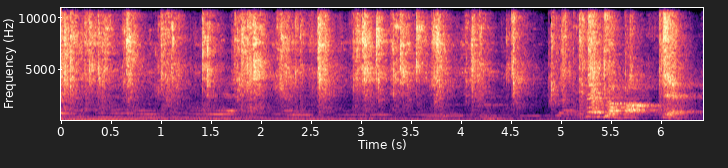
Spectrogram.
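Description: Clogging taps on shoes striking a wooden parquet floor in a quick, even rhythm as a group dances buck steps, over a country song playing.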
